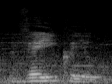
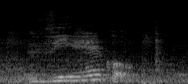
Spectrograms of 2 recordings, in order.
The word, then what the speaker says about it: vehicle: Usually some people say vehicle, vehicle. No, it's vehicle, vehicle, vehicle. It is pronounced as vehicle.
